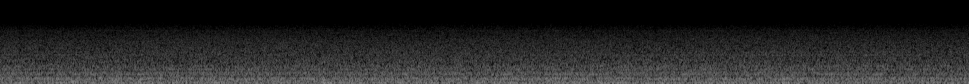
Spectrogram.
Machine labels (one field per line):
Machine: fan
